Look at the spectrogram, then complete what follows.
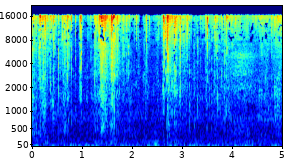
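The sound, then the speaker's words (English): The plastic packaging of a big pack of tissues crinkles continuously for about five seconds, a bright, crackly rustle with bursts of sharper crunching, fairly quiet overall and with no voices. “Yes, I use it to wipe things clean. Because I bought a big pack of them.”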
